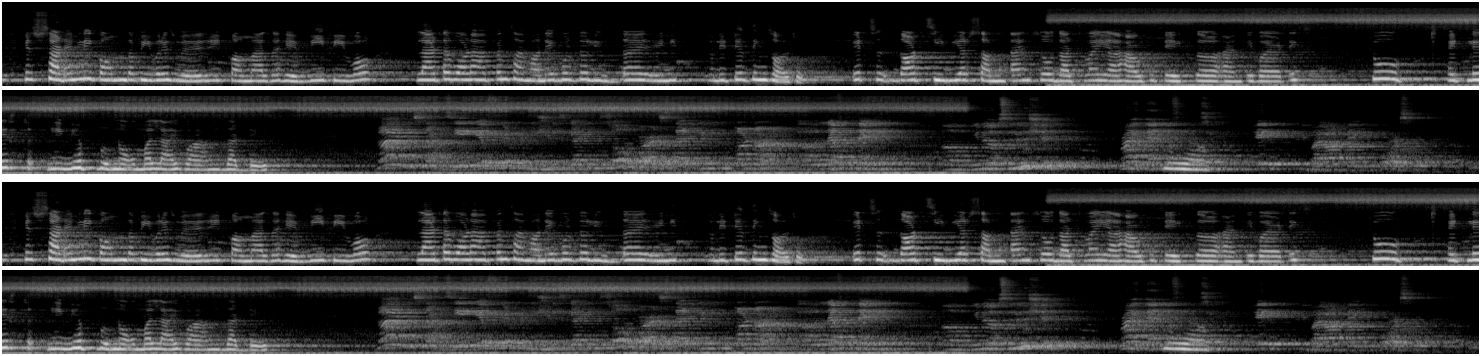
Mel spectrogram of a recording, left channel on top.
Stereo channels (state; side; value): identical; both; correlation 1.00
